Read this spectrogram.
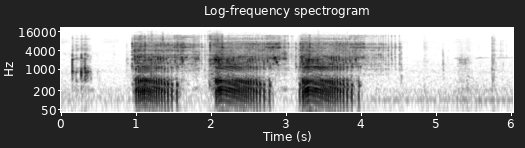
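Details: Echo SRM-210 two-stroke on fresh mix, about 150 compression, spark plug wet, stop leads checked, only ever started with WD-40; three rasping pull-overs, never catches; no-start when cranking.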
